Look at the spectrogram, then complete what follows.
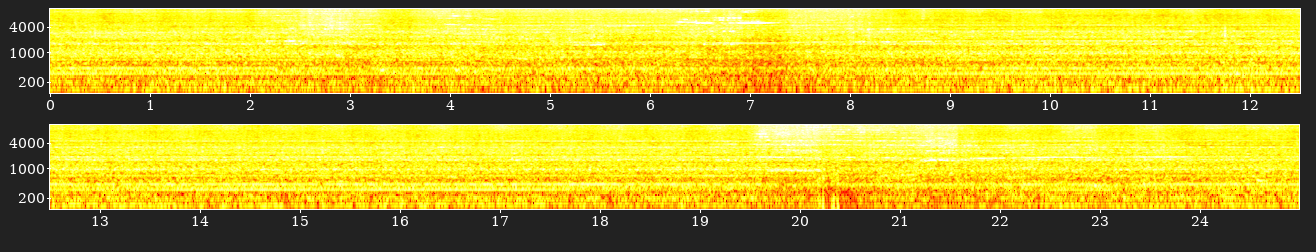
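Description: Electric meat band saw running with a steady motor hum as its blade cuts slowly through beef shank and bone. The rasping of the cut grows louder a few seconds in and again about twenty seconds in, with a brief squeal about seven seconds in.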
